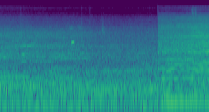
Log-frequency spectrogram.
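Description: A car engine rumbles as the car pulls away.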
